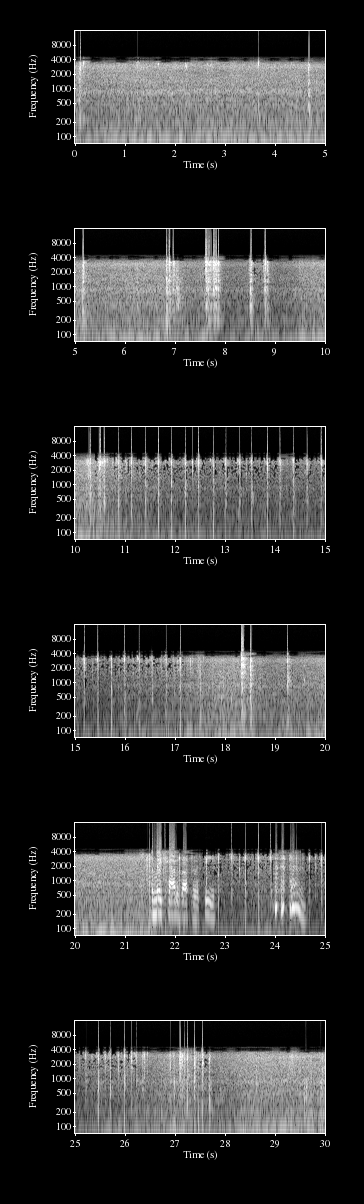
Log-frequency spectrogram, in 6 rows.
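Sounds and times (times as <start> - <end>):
cards being shuffled: 10.2 - 17.4, 21.4 - 27.7.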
